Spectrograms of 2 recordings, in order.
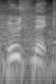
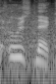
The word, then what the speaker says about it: Usnik: Usnik. I call it Usnik, if you want a pronunciation for our goalie. It's a hard one. Usnik in set.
